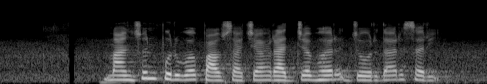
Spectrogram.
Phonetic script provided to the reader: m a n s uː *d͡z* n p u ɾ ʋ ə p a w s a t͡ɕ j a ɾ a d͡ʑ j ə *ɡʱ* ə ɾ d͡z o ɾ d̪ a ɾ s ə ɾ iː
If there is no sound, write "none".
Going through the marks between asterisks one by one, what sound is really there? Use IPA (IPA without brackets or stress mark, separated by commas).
none, bʱ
